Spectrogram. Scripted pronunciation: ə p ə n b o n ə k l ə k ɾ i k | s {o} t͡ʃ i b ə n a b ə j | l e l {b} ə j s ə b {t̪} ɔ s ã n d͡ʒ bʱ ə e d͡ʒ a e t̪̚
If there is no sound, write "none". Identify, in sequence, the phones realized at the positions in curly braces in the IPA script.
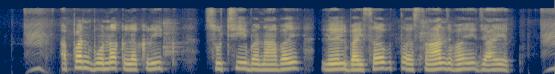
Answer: u, b, t̪

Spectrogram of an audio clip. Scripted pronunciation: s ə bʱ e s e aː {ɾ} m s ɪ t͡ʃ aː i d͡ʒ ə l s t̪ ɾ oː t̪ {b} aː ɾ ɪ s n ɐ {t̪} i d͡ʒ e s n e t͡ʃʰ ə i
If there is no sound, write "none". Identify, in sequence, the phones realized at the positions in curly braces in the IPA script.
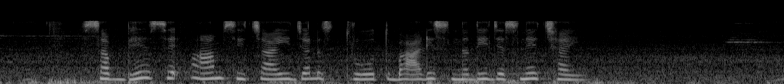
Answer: none, b, d̪

